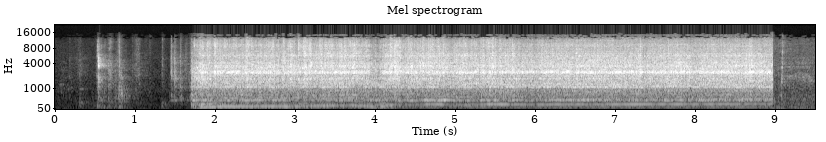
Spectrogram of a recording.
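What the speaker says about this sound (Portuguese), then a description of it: "É só para ajudar a bater o pêssego." A blender whirs loudly for about seven seconds, blending peaches into a concentrated juice, after a few clattering knocks as it is set up, its motor holding a steady roar before cutting off abruptly.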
